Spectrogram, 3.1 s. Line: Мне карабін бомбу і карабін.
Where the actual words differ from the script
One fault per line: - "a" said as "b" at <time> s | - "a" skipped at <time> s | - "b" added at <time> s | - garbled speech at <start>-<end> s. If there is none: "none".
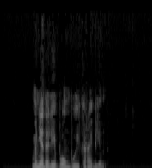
- "карабін" said as "далі" at 0.9 s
